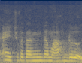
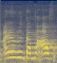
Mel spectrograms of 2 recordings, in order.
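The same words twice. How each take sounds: First: Firm quiet prompt. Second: Higher, coaxing mum prompting her son. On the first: Mum taking son aside, quiet firm prompt. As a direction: lower and softer, firm but hushed. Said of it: "aku ambil anaknya". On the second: Mum urging son to apologise, higher coaxing voice. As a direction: nudge the child brightly to apologise. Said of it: "makanya dia bilang". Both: Retold or imitated.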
